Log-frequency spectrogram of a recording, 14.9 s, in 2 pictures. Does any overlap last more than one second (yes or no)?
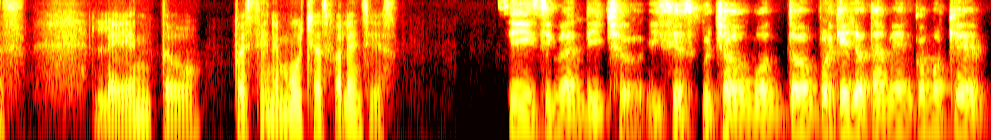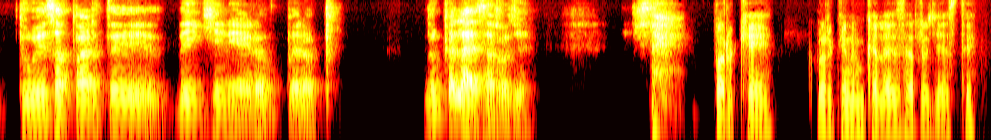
no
